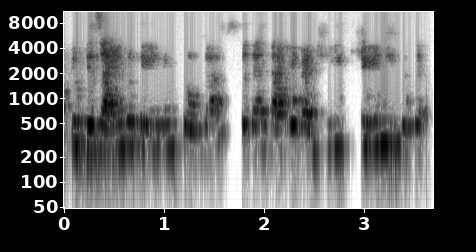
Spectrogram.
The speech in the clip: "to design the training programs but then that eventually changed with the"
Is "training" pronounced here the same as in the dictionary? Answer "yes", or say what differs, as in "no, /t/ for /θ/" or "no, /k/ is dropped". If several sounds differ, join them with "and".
no, /ɹ/ is dropped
